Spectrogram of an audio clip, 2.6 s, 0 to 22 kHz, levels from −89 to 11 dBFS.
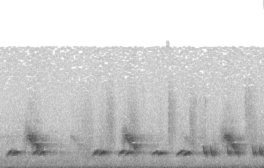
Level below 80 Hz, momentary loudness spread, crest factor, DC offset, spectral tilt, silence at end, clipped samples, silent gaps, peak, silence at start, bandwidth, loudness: -38 dBFS; 6 LU; 16 dB; under 0.1%; -2.5 dB/octave; 0 s; under 0.1%; none; -8 dBFS; 0 s; 16 kHz; -22 LUFS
